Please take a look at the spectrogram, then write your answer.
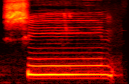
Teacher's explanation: जुबान के दरमियान को तालों की तरफ बुलंद करते हुए बारीक और फैलती हुई आवाज में पढ़ें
